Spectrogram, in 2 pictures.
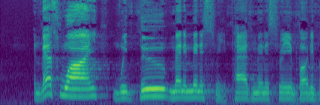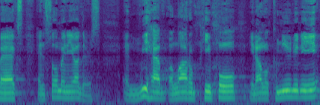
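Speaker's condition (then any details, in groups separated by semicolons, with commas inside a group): Cleft lip and palate, severe; could not suck breast milk as newborn, fed formula and cow milk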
